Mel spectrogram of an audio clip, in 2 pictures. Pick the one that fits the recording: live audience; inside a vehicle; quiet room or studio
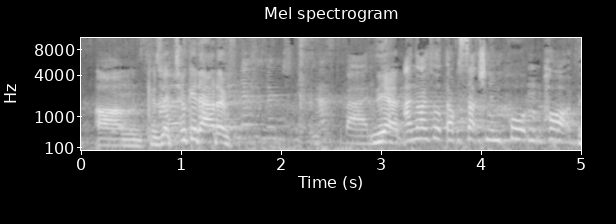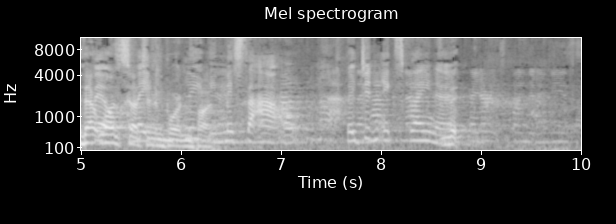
live audience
